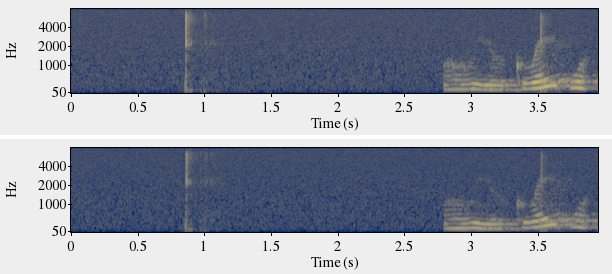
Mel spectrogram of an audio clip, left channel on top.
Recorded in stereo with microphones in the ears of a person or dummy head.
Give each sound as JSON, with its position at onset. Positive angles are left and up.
{"t": 0.8, "sound": "a finger snap", "side_deg": 45, "distance_m": 1.8}
{"t": 2.8, "sound": "a woman speaking", "side_deg": 75, "distance_m": 2.0}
